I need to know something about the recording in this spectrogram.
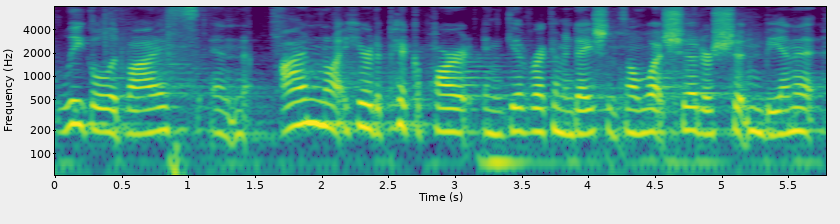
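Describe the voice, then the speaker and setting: A woman's voice: medium pitch, steady tone, normal speed. A woman speaking as a council member in a meeting, informal and plain-spoken. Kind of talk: meeting discussion. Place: indoor council chamber. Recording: reverberant meeting chamber with background noise.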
